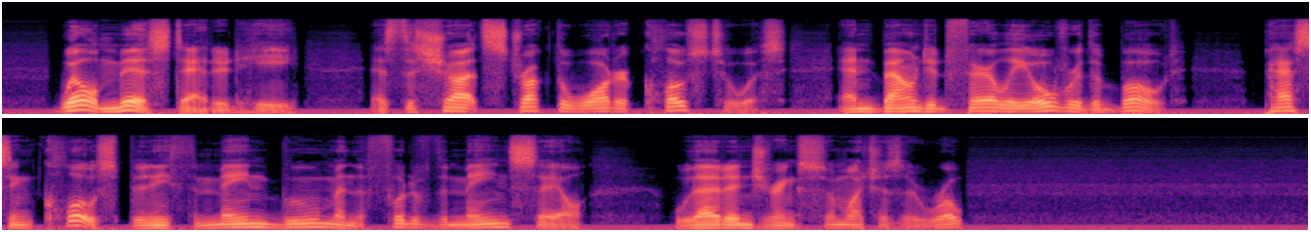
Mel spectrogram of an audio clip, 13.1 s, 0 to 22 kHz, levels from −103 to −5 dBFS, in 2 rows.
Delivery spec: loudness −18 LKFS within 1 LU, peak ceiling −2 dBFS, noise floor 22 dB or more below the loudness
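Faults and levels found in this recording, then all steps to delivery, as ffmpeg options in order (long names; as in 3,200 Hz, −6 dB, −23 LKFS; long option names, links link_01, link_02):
mains hum 50 Hz; hum harmonics up to 150 Hz; level of the hum −49 dBFS; integrated loudness −27.5 LKFS; sample peak −8.5 dBFS; target loudness −18.0 LKFS
→ -af "bandreject=frequency=50:width_type=h:width=4,bandreject=frequency=100:width_type=h:width=4,bandreject=frequency=150:width_type=h:width=4"
-af "volume=9.5dB,alimiter=limit=-2dB:level=0:latency=1"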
